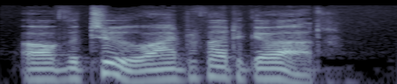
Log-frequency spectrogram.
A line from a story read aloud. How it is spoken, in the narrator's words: said Biggles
